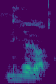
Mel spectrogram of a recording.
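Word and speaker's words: Joondalup: Junaloop, I think that's how you pronounce it. Jundalop.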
